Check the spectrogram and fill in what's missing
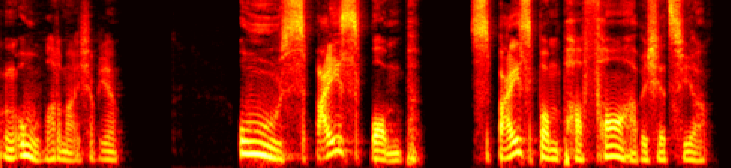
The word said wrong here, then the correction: Parfum: Parfeng heißt das, wird das ausgesprochen. – Parfeng habe ich jetzt hier.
